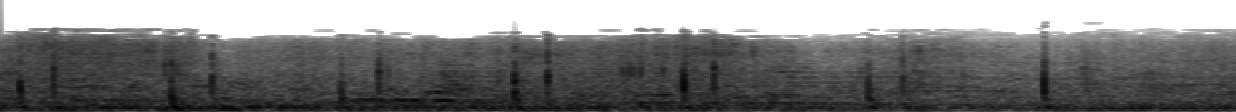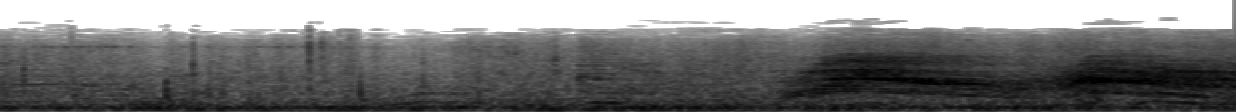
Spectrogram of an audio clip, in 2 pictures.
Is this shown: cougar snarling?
yes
